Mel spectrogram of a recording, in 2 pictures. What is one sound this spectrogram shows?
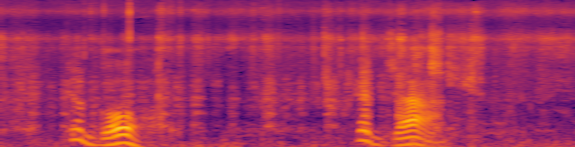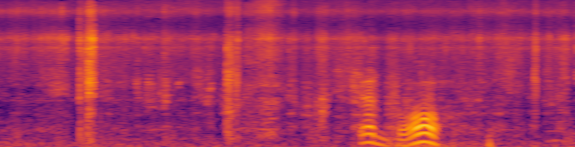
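A dog howls loudly nearby in short bursts.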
